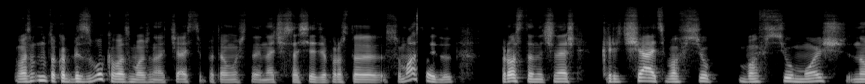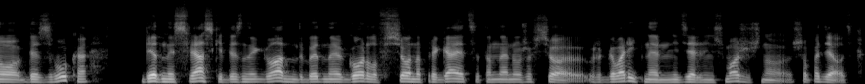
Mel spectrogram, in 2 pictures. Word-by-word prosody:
Воз 130 Hz, +1 st, +3 dB
ну, 190 Hz, 0 st, +2 dB
только 150 Hz, -2 st, +4 dB
без 135 Hz, 0 st, +1 dB
звука, 225 Hz, -, 0 dB
возможно, 115 Hz, -2 st, +1 dB
отчасти, 105 Hz, 0 st, -3 dB
потому 110 Hz, +1 st, -4 dB
что 115 Hz, -, -6 dB
иначе 110 Hz, +1 st, -4 dB
соседи 110 Hz, 0 st, 0 dB
просто, 115 Hz, -1 st, +1 dB
э, -, -, -13 dB
с -, -, -12 dB
ума -, -, +1 dB
сойдут. 115 Hz, -1 st, 0 dB, 0.4 s
Просто 150 Hz, 0 st, +4 dB
начинаешь 130 Hz, +3 st, +1 dB, 0.2 s
кричать 140 Hz, +2 st, +4 dB
во 130 Hz, 0 st, +1 dB
всю 145 Hz, +2 st, -2 dB, 0.2 s
во 130 Hz, -2 st, 0 dB
всю 145 Hz, +3 st, -1 dB
мощь, 140 Hz, +4 st, 0 dB
но 115 Hz, -1 st, +1 dB
без 115 Hz, +2 st, -1 dB
звука, 125 Hz, -, -1 dB, 0.5 s
бедные 130 Hz, -4 st, +6 dB
связки, 140 Hz, -2 st, +2 dB
бедные 120 Hz, +1 st, -3 dB
гланды, 125 Hz, -2 st, +1 dB
бедное 120 Hz, 0 st, 0 dB
горло, 130 Hz, 0 st, +2 dB
всё 135 Hz, +4 st, 0 dB
напрягается. 125 Hz, +1 st, 0 dB
Там, 115 Hz, 0 st, -7 dB
наверно, 115 Hz, 0 st, -2 dB
уже 120 Hz, +1 st, -7 dB
всё, 115 Hz, -, -1 dB, 0.2 s
э. -, -, -11 dB
Уже 115 Hz, -1 st, -11 dB
говорить, 140 Hz, +7 st, +1 dB
наверно, 110 Hz, -2 st, -2 dB
неделю 110 Hz, -1 st, -1 dB
не 105 Hz, -, -7 dB
сможешь, 125 Hz, 0 st, -5 dB
но 100 Hz, -4 st, -7 dB
что -, -, -9 dB
поделать, -, -, -3 dB
120 Hz, 170 wpm, -25 LUFS, 115-135 Hz, 0.5 s, бедные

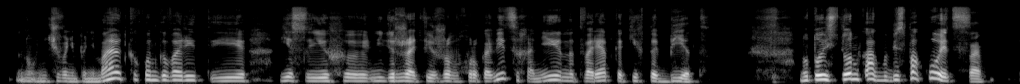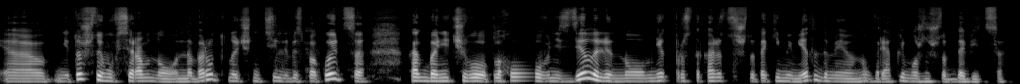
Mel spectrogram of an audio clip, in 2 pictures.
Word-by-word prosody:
ну, 75 Hz, -1 st, -7 dB
ничего 140 Hz, +2 st, -6 dB
не 135 Hz, -, -5 dB
понимают, 160 Hz, -, +3 dB
как 220 Hz, -, -10 dB
он 210 Hz, -2 st, +3 dB
говорит, 200 Hz, -1 st, +2 dB
и 160 Hz, +1 st, 0 dB, 0.3 s
если 165 Hz, -2 st, -2 dB
их, 155 Hz, +1 st, 0 dB
э, 155 Hz, -2 st, +1 dB
не 160 Hz, +1 st, -5 dB
держать 160 Hz, -3 st, +3 dB
в -, -, -16 dB
ежовых 145 Hz, -2 st, -2 dB
рукавицах, 170 Hz, -, -2 dB
они 185 Hz, +10 st, +1 dB
натворят 165 Hz, +1 st, 0 dB
каких-то 155 Hz, -2 st, -1 dB
бед. 130 Hz, -1 st, 0 dB, 1.1 s
Ну 185 Hz, +2 st, +1 dB
то 215 Hz, +3 st, +11 dB
есть 205 Hz, -1 st, +5 dB
он 245 Hz, 0 st, +10 dB
как 250 Hz, -3 st, +4 dB
бы 190 Hz, -, -2 dB
беспокоится, 205 Hz, -, +3 dB, 0.4 s
а. 135 Hz, -1 st, -3 dB
Не 145 Hz, -, -10 dB
то, 245 Hz, -, +4 dB
что 245 Hz, -3 st, +1 dB
ему 165 Hz, -5 st, 0 dB
всё 140 Hz, +5 st, -2 dB
равно, 155 Hz, -5 st, -2 dB
он, 135 Hz, -, -5 dB
наоборот, 200 Hz, -, -1 dB
очень 155 Hz, -1 st, -7 dB
сильно 155 Hz, 0 st, -8 dB
беспокоится, 150 Hz, -, 0 dB, 0.4 s
как 170 Hz, -1 st, +1 dB
бы 165 Hz, -, +3 dB
они 155 Hz, 0 st, -2 dB
чего 155 Hz, -1 st, +1 dB
плохого 165 Hz, 0 st, -3 dB
не 150 Hz, 0 st, -7 dB
сделали, 200 Hz, -, +4 dB
но 145 Hz, 0 st, -4 dB
мне 155 Hz, +5 st, -5 dB
просто 155 Hz, -4 st, -11 dB
кажется, 165 Hz, +1 st, -6 dB
что 155 Hz, -, -8 dB
такими 150 Hz, 0 st, -6 dB
методами, 155 Hz, -1 st, -3 dB
ну, 145 Hz, +3 st, -7 dB
вряд 135 Hz, 0 st, -8 dB
ли 165 Hz, -, -3 dB
можно 140 Hz, -3 st, -7 dB
что-то 130 Hz, -3 st, -9 dB
добиться. 125 Hz, -1 st, -6 dB
155 Hz, 175 wpm, -21 LUFS, 140-175 Hz, 1.1 s, то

